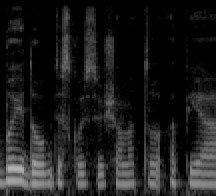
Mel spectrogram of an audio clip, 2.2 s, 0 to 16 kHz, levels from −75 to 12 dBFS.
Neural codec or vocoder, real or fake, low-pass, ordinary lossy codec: vocoder, 44.1 kHz, 128 mel bands every 512 samples, BigVGAN v2; fake; 14.4 kHz; AAC, 96 kbps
